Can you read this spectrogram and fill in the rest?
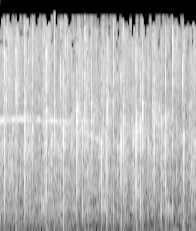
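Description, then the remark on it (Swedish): A talk show audience claps steadily, a dense patter of many hands with bright, crackling texture and small swells in loudness, no voices standing out. “Ja, det är värda en applåd faktiskt.”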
